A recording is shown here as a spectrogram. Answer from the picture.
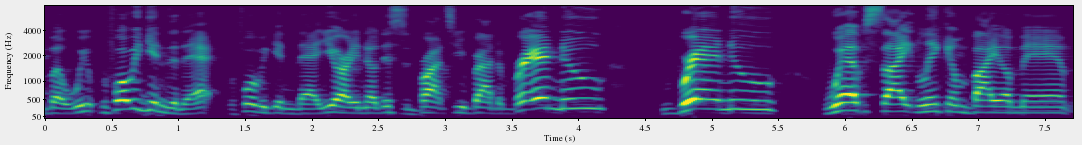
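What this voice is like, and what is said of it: Hoarse, worn-out voice. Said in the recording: “My voice is gone, man.”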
